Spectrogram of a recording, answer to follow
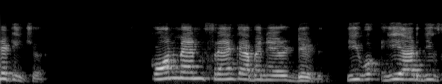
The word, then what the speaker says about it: Abagnale: Catch me if you can, the Frank Abagnale. G is silent, Sakan. Don't read G. Abagnale story.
